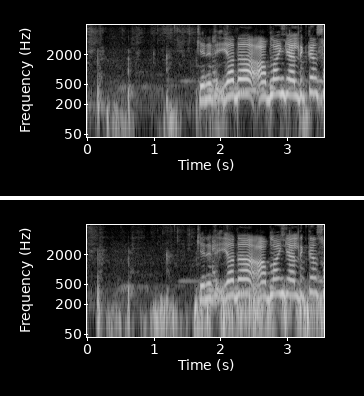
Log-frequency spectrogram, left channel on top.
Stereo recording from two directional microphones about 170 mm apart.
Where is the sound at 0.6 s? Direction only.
35° left (ahead or behind).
